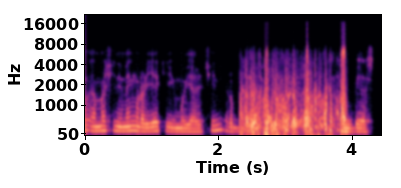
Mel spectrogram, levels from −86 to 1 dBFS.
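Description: Speech clip where, from 2.31 to 4.04 s, the voice turns into garbled, warbling noise that barely tracks it: a codec payload misread, with octet-aligned AMR frames decoded as bandwidth-efficient.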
